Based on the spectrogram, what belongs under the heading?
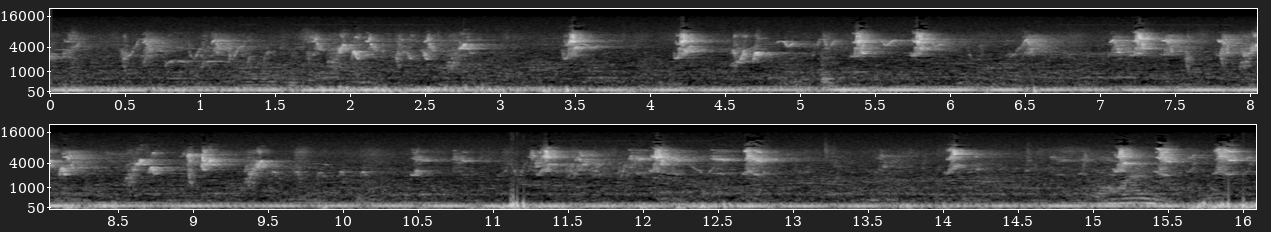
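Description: Birds chirping and squeaking rapidly, short high-pitched calls several times a second, over a steady low hum.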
